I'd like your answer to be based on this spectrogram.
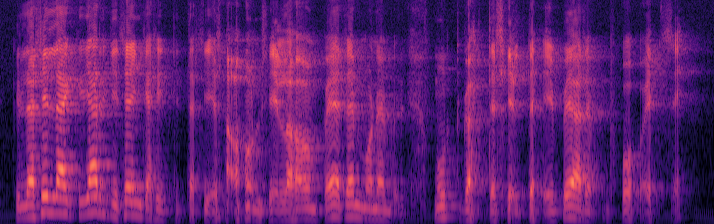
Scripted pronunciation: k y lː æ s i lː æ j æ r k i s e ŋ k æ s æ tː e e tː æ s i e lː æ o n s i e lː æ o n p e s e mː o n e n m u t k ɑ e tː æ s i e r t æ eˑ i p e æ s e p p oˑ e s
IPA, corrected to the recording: k y lː æ s i lː æ j æ r k i s e ŋ k æ s i tː i e tː æ s i e lː æ o n s i e lː æ o n p e s e mː o n e n m u t k ɑ e tː æ s i e l t æ eˑ i p e æ s e p p oˑ e s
